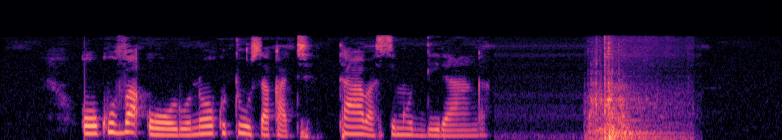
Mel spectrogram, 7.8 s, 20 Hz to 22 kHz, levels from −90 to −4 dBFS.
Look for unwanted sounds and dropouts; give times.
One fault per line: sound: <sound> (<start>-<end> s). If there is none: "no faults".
sound: thud (5.8-7.0 s)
